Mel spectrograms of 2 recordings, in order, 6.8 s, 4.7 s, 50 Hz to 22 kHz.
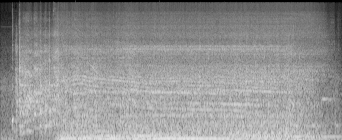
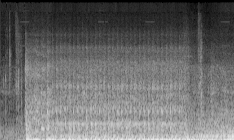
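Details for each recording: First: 2006 Chevrolet Silverado 2500HD with the 6.0 V8, 43,270 miles, plow truck, after a ground-related extended-crank fault was addressed: short crank, fires straight away and settles into a smooth, even idle; normal start. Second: 2006 Chevrolet Silverado 2500HD 6.0L, 43,270 miles: starter churns steadily over four seconds without firing, extended crank persisting after another shop replaced parts; cause traced to excessive cam sensor air gap.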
